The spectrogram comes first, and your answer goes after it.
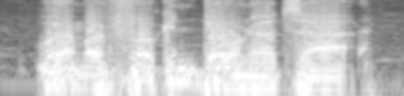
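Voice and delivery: very deep, low-pitched voice. Showing Barnes the best impression of him: imitating Barnes. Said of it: "The best impression of you is this".

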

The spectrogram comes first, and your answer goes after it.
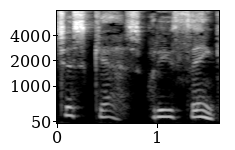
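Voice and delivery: tender, gentle, softly spoken. Narrator reads a woman's line as she walks close beside the narrator: gentle. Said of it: "She spoke gently".

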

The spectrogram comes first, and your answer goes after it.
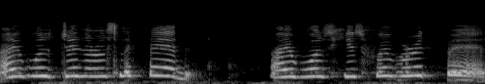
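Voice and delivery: crying sadly, tearful, weeping. A cat answers someone who asked why it is sad, crying sadly. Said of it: "Don't cry, cat".

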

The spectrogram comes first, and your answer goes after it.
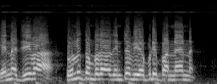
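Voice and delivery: fast, mocking, taunting. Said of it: "நக்கலா கேக்குறானுங்க".

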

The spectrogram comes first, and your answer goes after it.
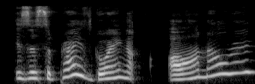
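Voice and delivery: anxious, worried, eager, high-pitched delivery. Someone asks a weary woman resting on the sofa about a surprise, anxiously. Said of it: "Asked Effie anxiously".

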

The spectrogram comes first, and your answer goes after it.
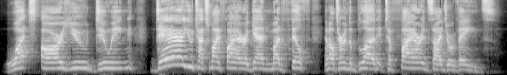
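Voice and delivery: very high, very loud, very slow, shrill witch voice. Narrator reads the witch calling out after her sweet tones, in a loud, terrible voice. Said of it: "in a loud, terrible voice".

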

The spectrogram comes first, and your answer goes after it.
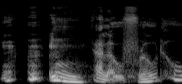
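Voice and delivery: Dorset West Country accent. Recalling the voice used for a hobbit, in a West Country accent. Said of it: "How's it go, Tom?".

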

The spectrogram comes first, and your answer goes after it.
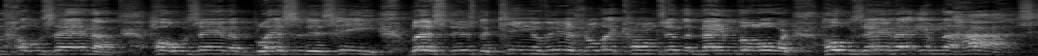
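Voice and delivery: usual speaking voice

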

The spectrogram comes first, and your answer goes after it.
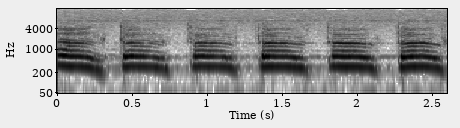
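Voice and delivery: high echo-like voice, fading out.

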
